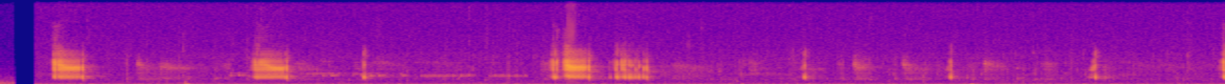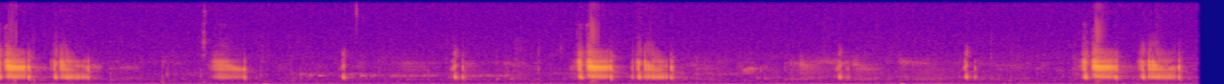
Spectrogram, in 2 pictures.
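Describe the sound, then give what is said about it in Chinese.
Latouche's frog calling: short, soft, raspy croaks repeated in irregular clusters, often two or three in quick succession, separated by quiet pauses with no other sounds or voices. “不愧是拉肚子的青蛙的叫声，都拉西式赤蛙。”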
